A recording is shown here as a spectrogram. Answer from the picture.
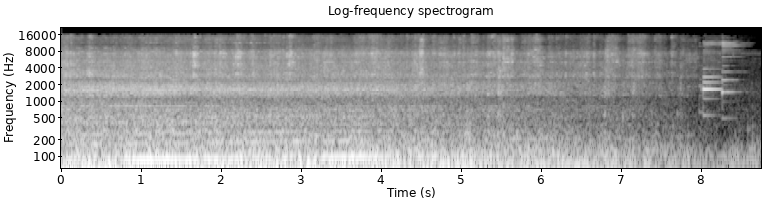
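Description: Freight train wagons rolling past close by: a loud, low rumble of wheels on rail that fades away over the last few seconds. Music notes come in near the end.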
